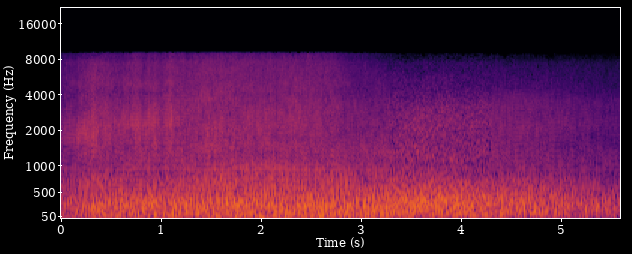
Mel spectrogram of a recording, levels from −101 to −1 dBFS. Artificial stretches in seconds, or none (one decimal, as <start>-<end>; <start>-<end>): 0.0-3.3; 4.3-5.6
